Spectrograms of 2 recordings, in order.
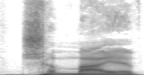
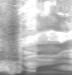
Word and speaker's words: Chimaev: And don't forget that name, and it's pronounced Chimaev, baby. – Chimaev.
